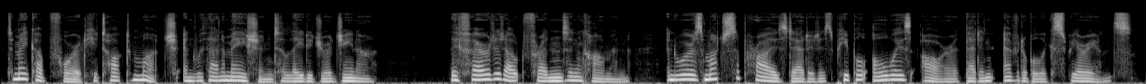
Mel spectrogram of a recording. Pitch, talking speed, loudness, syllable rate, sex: 165 Hz, 185 wpm, -17 LUFS, 5.8 syllables/s, female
